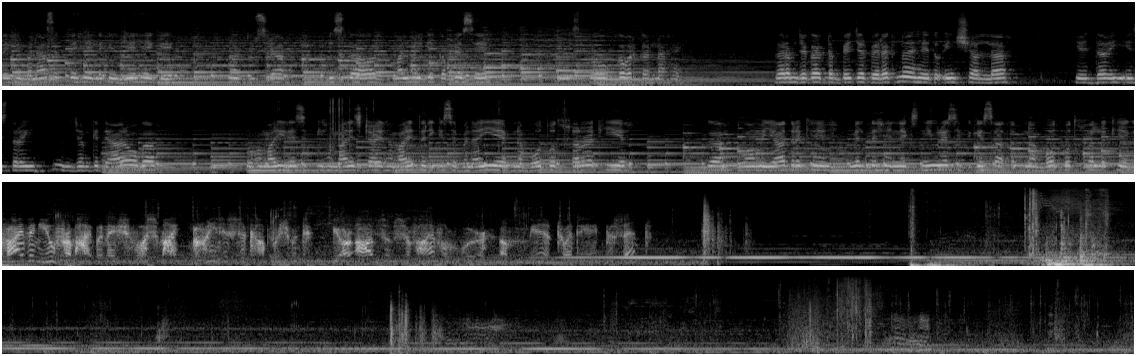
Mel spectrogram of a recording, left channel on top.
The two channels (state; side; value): different; both; correlation 0.00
